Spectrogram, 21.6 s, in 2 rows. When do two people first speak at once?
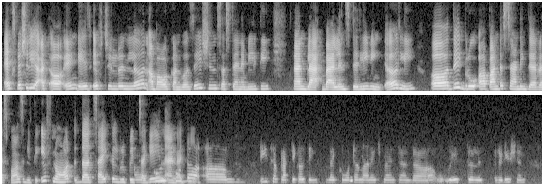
13.4 s

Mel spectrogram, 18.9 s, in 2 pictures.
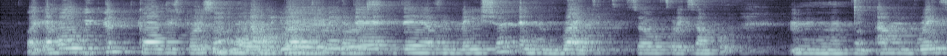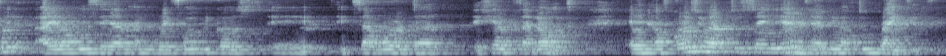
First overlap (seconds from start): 1.9 s

